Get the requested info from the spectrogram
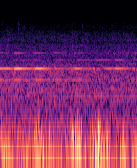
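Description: Distant approaching Amtrak passenger train: a low, uneven rumble with a steady, faint high-pitched ringing tone.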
